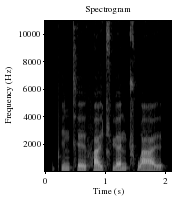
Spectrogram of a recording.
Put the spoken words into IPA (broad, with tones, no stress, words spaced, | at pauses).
pʰi˦nkʰe˥˨ɪ̯ fa˥˨ɪ̯t͡ɕʰɥɛ˦n ʈ͡ʂʰwa˥˨ɪ̯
